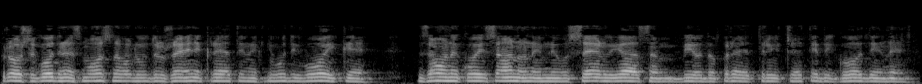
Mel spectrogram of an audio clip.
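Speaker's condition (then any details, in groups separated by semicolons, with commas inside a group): Parkinson's disease; converses normally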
